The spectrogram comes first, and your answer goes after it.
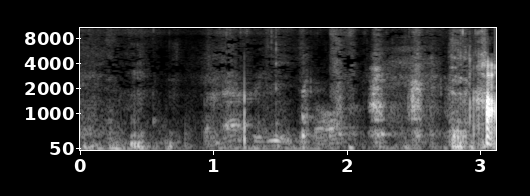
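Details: Golden Retriever crying indoors because it wants to go for a walk; short, uneven whimpering cries and snuffles come in bursts, with a person talking nearby and a louder, higher whine at the end.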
